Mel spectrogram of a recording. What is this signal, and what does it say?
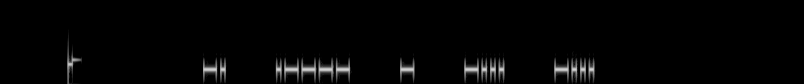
Morse code, heard as a keyed tone, about 28 wpm, spaced as for 13 wpm, 700 Hz. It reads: N1TBB
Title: USA Call Signs - 4x Character Spacing - 28wpm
